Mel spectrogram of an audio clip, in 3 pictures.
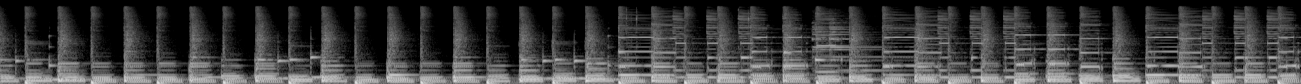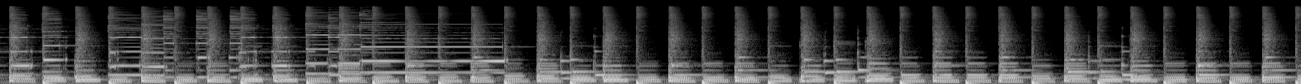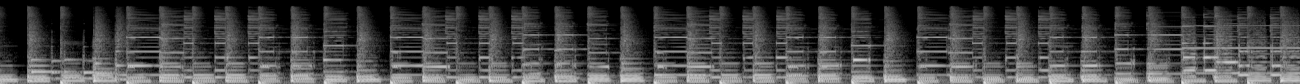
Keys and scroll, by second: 21.6 Escape, 24.5-26.0 typing, 26.8 Return, 27.5 Return.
